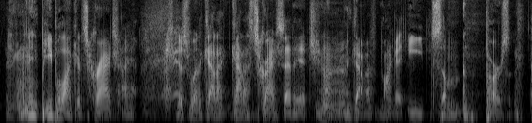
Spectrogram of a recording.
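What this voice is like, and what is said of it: Slurred, drooling character voice. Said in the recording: “he's slurring his words”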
